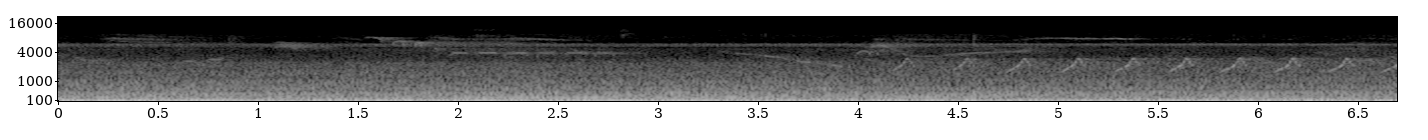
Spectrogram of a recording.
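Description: Lakeside ambience: a steady low rumble, with a songbird singing a quick run of short falling notes, about four a second, through the second half.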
